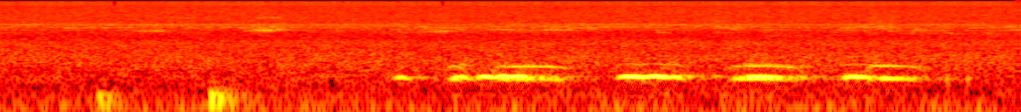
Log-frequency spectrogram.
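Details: Owl hooting: a run of low, short hoots starting about two seconds in, steady in pitch and repeated in quick groups, with a few soft thumps before them and faint insect hiss behind.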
